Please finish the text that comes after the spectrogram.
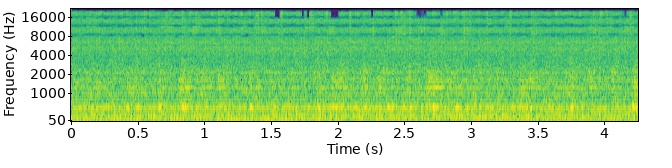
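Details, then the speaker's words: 1998 Jaguar XK8 at idle: low grinding rumble like a metal pipe dragged on the floor, not from the top end or chain; goes away with revs, worse with AC or steering turned; belt tensioner pulley suspected. Idle grinding rumble. "it's a low grinding rumbling it almost sounds like a a vibration of some like it sounds like a metal pipe being dragged on the floor"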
